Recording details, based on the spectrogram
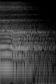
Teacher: او وولین ہے ہونٹوں کو نا تمام گول کریں گے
